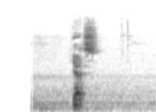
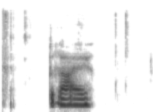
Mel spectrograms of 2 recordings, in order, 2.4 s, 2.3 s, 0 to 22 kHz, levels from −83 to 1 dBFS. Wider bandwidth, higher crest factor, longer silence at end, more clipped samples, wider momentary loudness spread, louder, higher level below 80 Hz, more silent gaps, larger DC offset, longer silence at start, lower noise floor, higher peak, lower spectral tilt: second, 13.5 kHz vs 16 kHz; first, 26 dB vs 20 dB; first, 0.9 s vs 0.4 s; neither; about the same, 26 LU vs 24 LU; about the same, -23 LUFS vs -22 LUFS; first, -60 dBFS vs -70 dBFS; neither; neither; first, 0.5 s vs 0.05 s; about the same, -51 dBFS vs -51 dBFS; about the same, -4 dBFS vs -6 dBFS; second, -2.5 dB/octave vs -6 dB/octave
